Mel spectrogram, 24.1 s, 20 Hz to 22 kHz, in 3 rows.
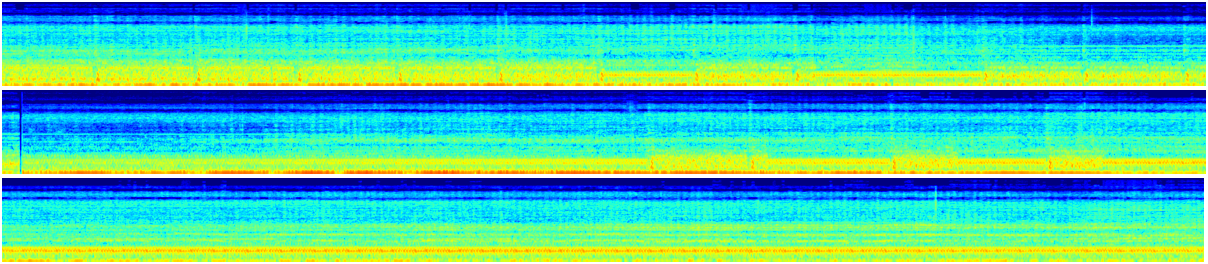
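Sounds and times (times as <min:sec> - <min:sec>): toy vehicle motors whining: 0:00.0 - 0:08.2, 0:09.8 - 0:24.0
grinding gear noise: 0:00.0 - 0:24.0
higher wavering whine: 0:00.0 - 0:24.0.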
